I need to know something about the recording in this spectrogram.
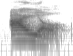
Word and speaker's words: I'll: some very common words the word will I will sounds like I'll repeat after me aisle don't say I put a little up between the I and the L I y'all aisle I'll call you I'll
